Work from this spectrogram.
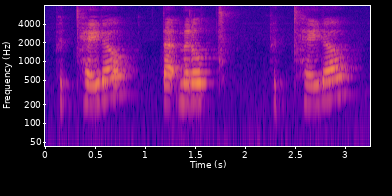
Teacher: If it's the first sound of the word or the first sound of the stressed syllable, like the word potato, potato, that middle t, potato, that's aspirated.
